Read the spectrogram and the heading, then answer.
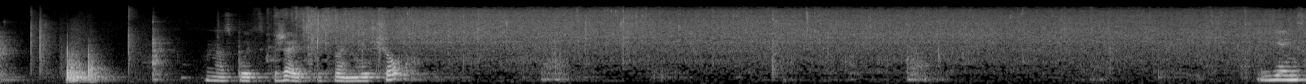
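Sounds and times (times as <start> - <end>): onion sizzling in a frying pan: 2.7 - 13.0.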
